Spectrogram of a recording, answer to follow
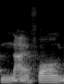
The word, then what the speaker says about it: Nifong: So, my my last name is pronounced Knifong. You said Nefong. I've heard that my whole life. Okay. Nong, long I.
